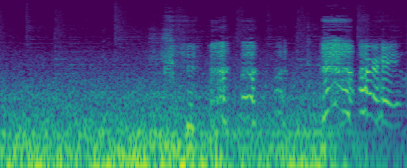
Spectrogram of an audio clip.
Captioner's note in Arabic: يضحك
